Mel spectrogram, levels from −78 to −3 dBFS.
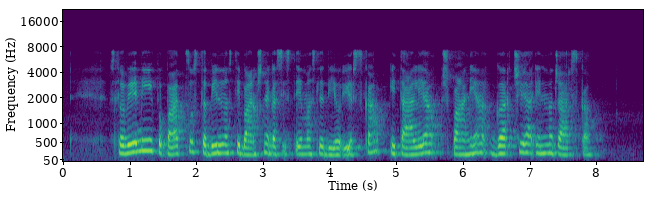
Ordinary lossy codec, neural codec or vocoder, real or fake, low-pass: Opus, 64 kbps; codec, 16 kHz, 8 kbps, FunCodec, trained on LibriTTS, 25 frames a second; fake; 7.2 kHz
